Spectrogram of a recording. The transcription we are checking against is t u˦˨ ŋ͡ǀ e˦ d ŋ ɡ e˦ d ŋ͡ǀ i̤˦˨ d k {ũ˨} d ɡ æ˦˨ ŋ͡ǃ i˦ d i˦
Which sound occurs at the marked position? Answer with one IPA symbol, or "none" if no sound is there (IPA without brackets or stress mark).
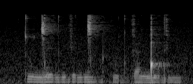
u˨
